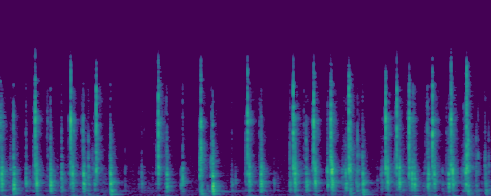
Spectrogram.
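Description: Fingertips type fast on a rainbow-backlit mechanical keyboard with plastic keycaps. The result is a quick, uneven run of short, bright, clacky keystrokes that die away almost instantly, with brief pauses between bursts.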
